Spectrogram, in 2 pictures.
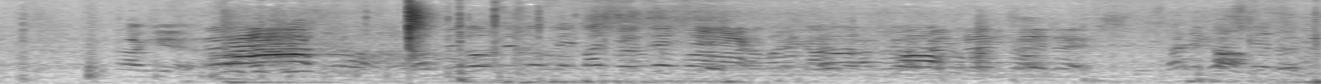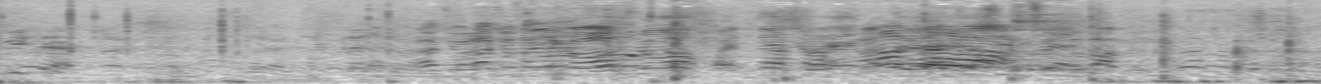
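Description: Young men shout and call out loudly nearby, outdoors.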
